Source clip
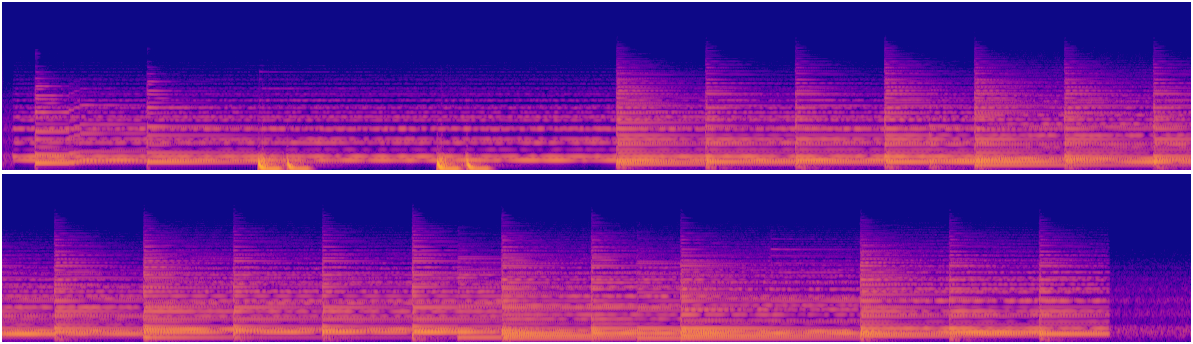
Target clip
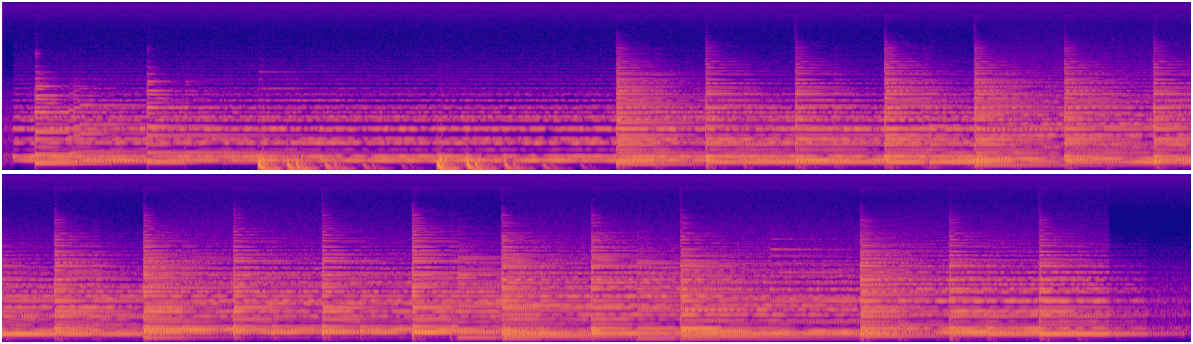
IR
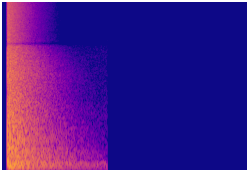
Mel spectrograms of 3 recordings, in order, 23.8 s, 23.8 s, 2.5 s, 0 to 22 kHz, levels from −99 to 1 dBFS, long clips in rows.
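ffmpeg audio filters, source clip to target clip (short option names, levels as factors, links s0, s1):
-filter_complex "[0:a]aemphasis=mode=production:type=riaa,asplit=2[s0][s1];[s1]adelay=379,lowpass=f=1000:p=1,volume=0.422,asplit=2[s2][s3];[s3]adelay=379,lowpass=f=1000:p=1,volume=0.31,asplit=2[s4][s5];[s5]adelay=379,lowpass=f=1000:p=1,volume=0.31,asplit=2[s6][s7];[s7]adelay=379,lowpass=f=1000:p=1,volume=0.31[s8];[s2][s4][s6][s8]amix=inputs=4:normalize=0[s9];[s0][s9]amix=inputs=2:normalize=0,volume=2.11"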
